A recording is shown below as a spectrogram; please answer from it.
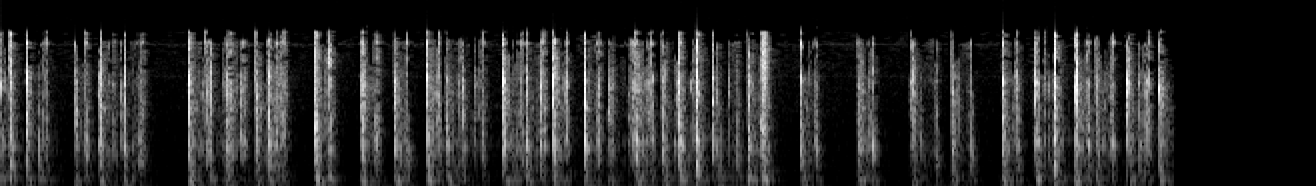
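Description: Typing on a computer keyboard: a quick, uneven run of key clicks, several a second, which stops about seven seconds in.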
